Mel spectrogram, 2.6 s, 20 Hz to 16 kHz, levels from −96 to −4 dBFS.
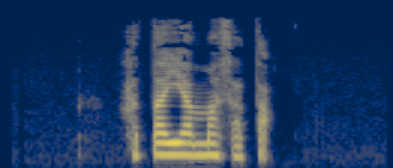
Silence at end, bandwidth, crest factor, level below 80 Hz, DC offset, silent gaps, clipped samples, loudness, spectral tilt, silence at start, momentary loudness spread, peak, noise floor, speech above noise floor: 0.85 s; 11 kHz; 20 dB; -78 dBFS; under 0.1%; none; under 0.1%; -21 LUFS; -5 dB/octave; 0.85 s; 16 LU; -6 dBFS; -74 dBFS; 53 dB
